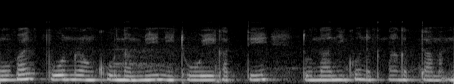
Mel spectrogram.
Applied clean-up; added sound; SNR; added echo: none; none; none; none.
